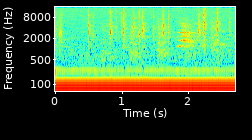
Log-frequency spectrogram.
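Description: Typing on a computer keyboard, a quick scatter of light key clicks in an irregular rhythm over a steady low electrical hum, close and fairly clear.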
